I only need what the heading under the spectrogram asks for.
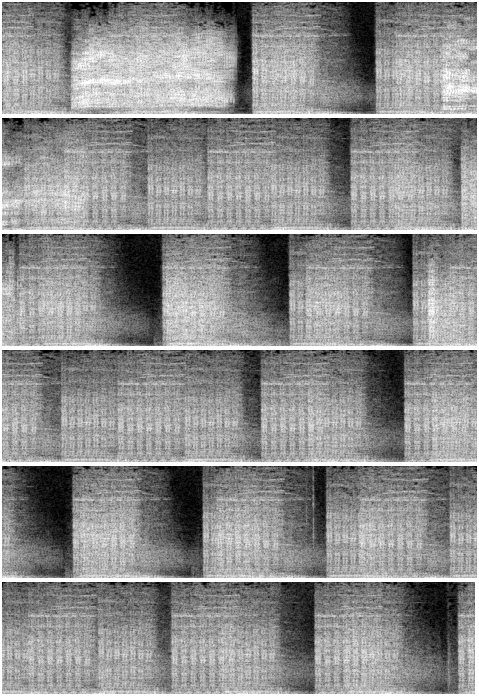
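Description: A dense, continuous battle soundscape with rattling machine gun fire and heavy booms, loud, broken by a few brief pauses, with no talking.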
